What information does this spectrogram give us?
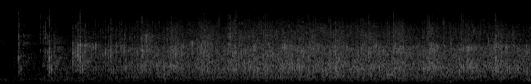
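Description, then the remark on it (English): A crowd bursts into applause, many hands clapping in a dense, steady roar that swells within the first second and holds evenly to the end, with no voices standing out. “And if you can't bring yourself to join in on the clapping, I understand, because some of you are maybe sitting there going, okay, I hear all that.”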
